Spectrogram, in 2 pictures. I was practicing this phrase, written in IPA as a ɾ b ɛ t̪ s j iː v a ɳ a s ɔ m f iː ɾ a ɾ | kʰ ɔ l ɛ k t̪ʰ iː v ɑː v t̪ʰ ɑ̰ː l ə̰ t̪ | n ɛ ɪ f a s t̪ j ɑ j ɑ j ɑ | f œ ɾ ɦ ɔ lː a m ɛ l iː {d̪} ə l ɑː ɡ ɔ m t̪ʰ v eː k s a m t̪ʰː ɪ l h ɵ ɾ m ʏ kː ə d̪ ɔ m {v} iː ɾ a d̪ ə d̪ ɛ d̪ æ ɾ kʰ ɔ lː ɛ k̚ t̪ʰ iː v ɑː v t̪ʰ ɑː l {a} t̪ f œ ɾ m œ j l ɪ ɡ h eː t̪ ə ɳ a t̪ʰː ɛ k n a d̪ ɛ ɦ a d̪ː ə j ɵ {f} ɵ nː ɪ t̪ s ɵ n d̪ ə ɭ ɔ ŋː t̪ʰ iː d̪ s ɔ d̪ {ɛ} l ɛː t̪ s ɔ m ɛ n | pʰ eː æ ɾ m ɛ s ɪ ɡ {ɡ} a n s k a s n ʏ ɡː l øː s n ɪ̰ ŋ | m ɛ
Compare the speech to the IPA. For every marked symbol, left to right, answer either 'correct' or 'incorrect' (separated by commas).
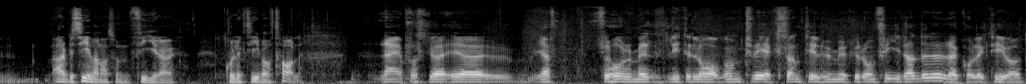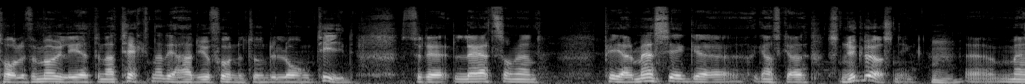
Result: incorrect, incorrect, incorrect, correct, correct, correct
